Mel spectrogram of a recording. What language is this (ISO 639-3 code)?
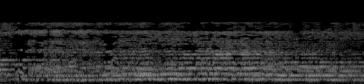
ara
